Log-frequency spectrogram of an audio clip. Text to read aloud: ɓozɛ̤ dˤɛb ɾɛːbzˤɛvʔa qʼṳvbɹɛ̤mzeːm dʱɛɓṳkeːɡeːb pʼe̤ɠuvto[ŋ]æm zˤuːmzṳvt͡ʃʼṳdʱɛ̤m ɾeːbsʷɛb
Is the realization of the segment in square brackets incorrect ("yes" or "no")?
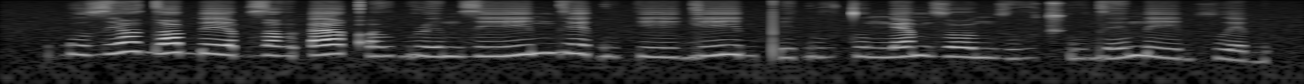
no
